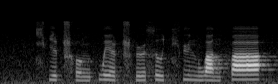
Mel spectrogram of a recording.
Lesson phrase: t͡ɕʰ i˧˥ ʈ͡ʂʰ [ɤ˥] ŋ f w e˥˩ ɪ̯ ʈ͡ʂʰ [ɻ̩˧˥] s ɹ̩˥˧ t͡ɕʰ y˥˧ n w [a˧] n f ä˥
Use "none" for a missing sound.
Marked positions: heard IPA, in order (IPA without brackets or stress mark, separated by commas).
ɤ˨˩, ɻ̩˧˥, a˥˩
